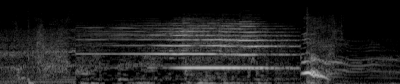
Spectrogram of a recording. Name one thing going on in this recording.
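A bird-like creature lets out a long, high screech.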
